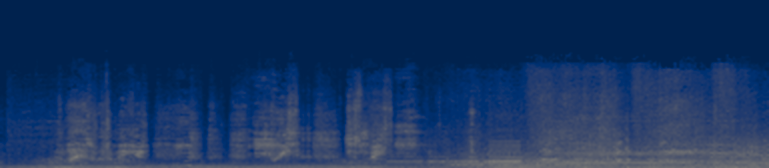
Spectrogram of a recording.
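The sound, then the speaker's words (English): A taxi cab swerves, skids and speeds away after narrowly avoiding another cab. Engine roar and tire noise run loud and continuous, swelling further in the second half. “The cab driver veers into the path of another cab, only just avoiding a collision.”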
